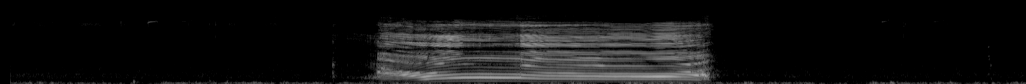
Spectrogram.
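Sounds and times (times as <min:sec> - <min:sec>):
rutting red deer bellowing: 0:03.5 - 0:07.2.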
